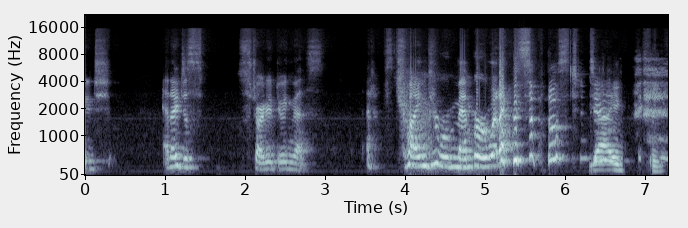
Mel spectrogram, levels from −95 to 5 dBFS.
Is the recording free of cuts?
yes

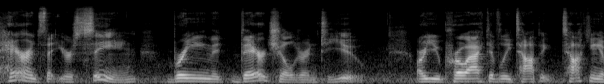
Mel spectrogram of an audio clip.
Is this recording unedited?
yes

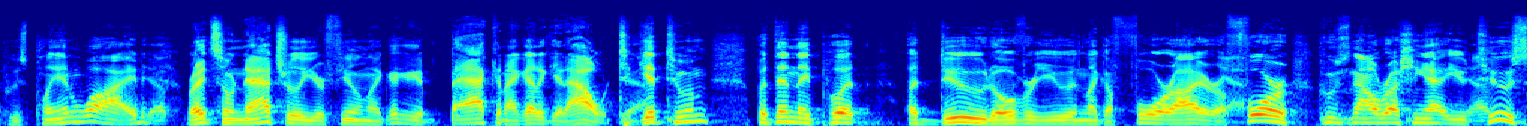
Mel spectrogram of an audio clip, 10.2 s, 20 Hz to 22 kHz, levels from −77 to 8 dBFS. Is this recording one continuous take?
no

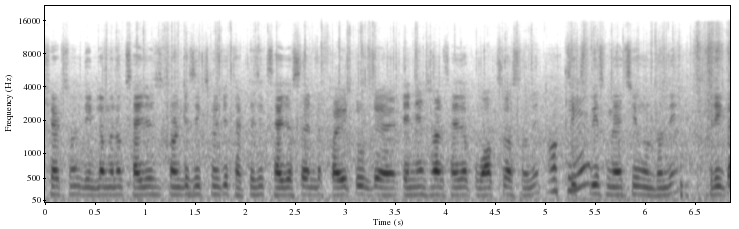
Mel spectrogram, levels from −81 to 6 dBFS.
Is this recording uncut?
yes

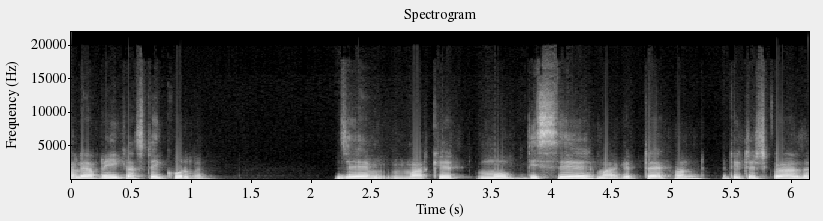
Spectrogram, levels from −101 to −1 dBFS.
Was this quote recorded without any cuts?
yes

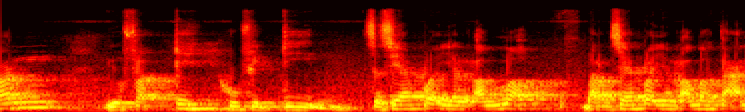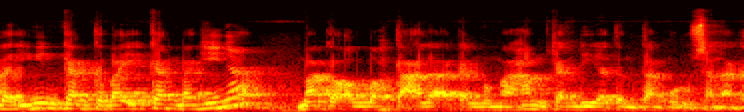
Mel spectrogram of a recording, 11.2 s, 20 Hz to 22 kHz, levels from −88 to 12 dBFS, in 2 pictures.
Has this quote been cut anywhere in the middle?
yes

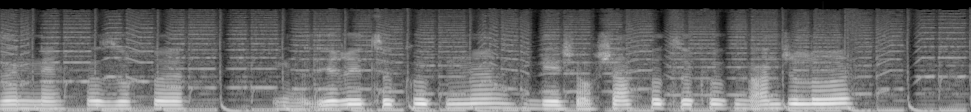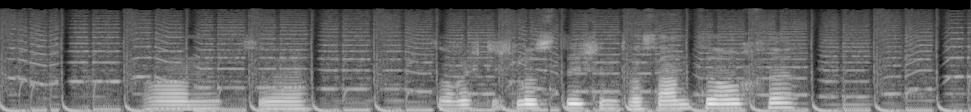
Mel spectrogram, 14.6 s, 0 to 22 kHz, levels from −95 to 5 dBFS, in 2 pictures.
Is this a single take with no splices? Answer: yes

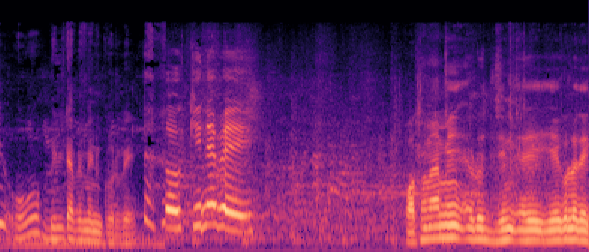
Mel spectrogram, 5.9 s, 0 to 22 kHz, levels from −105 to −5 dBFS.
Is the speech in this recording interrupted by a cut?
yes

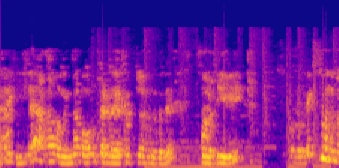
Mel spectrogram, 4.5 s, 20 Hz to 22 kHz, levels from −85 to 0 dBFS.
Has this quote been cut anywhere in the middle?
yes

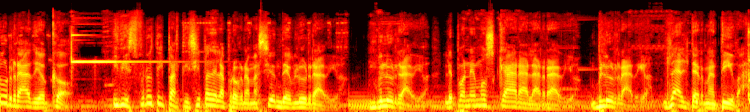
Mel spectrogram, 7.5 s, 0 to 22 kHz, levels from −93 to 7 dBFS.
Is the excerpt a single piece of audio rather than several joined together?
yes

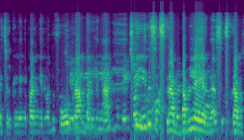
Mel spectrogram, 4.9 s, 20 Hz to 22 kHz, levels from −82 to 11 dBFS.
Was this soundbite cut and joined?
no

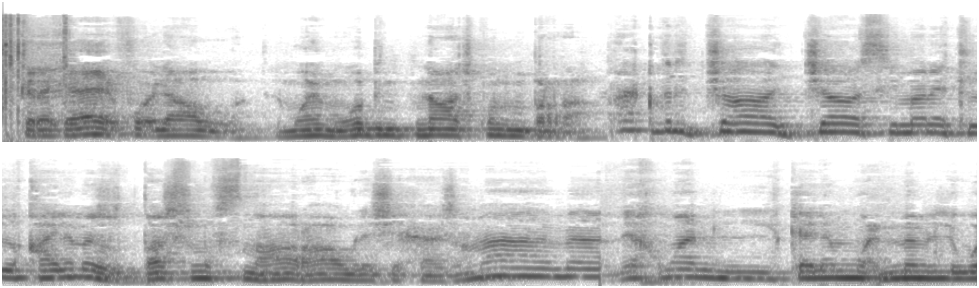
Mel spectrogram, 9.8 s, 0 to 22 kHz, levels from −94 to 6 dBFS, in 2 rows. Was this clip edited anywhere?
yes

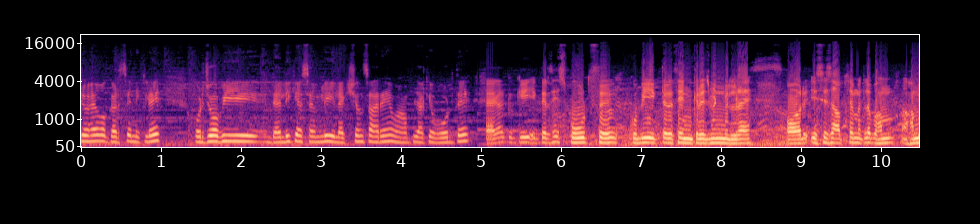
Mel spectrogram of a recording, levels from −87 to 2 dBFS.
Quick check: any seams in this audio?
yes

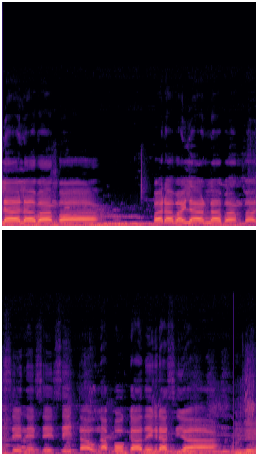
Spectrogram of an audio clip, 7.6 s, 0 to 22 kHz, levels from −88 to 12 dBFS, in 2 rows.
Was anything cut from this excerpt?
no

